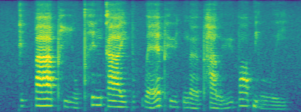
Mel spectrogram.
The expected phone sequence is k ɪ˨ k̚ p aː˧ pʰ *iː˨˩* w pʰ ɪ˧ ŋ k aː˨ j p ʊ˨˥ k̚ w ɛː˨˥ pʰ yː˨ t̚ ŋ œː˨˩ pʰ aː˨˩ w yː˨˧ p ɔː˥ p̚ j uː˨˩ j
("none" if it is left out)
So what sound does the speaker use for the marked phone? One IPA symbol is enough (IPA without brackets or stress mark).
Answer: iː˨˩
